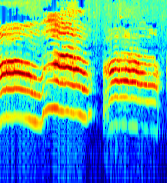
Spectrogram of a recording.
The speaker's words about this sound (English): What's wrong with the cat?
